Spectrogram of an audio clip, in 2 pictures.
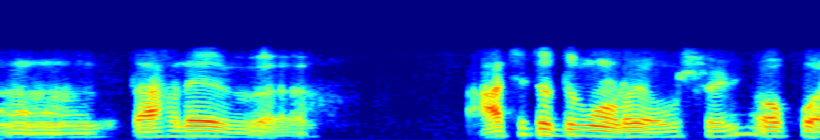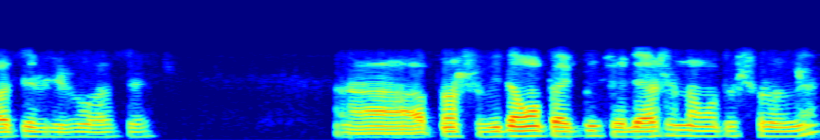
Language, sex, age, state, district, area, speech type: Bengali, male, 18-30, West Bengal, Birbhum, urban, conversation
